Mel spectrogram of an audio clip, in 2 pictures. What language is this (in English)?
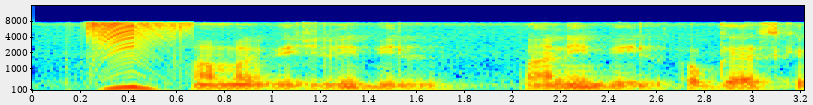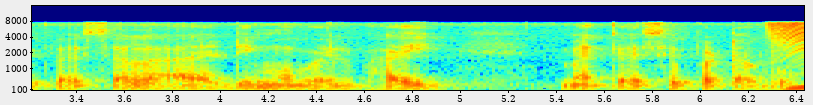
Chhattisgarhi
